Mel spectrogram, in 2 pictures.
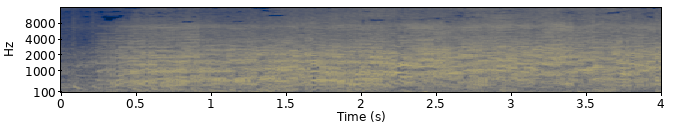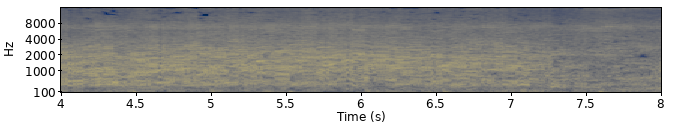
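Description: A firecracker burning and spraying sparks, with a loud steady hissing rush and crackle that starts suddenly and eases slightly near the end.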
